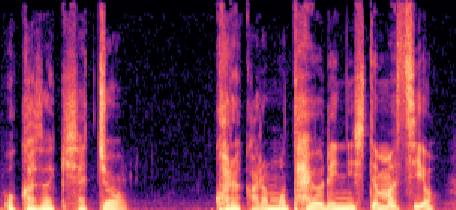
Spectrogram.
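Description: An actress playing a blunt, teasing young company employee in a radio drama, with a deadpan, brisk delivery. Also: female voice, a little high, dry recording, natural voice. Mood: earnest.

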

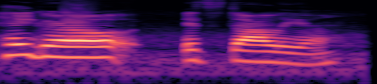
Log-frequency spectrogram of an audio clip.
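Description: An actress playing a reserved, secretive young exchange student from Cuba, speaking hesitantly in a naturalistic web drama. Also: female voice, mid-range voice, expressive, slow, phone-quality sound. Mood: casual. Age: young adult. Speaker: actor in a web series. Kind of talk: naturalistic short-film acting. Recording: location sound with clear ambient noise.

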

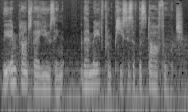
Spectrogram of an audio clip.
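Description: An actress playing a composed, calculating intelligence agent in a video game, formal and precise. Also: female voice, low-pitched, steady tone, unhurried, music in the background. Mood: grave. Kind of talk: video game character acting.

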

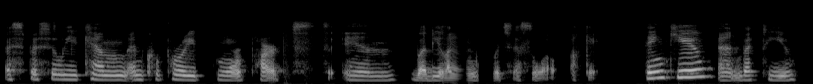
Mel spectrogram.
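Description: A young woman with an Indonesian accent giving halting, simply phrased speech feedback as an evaluator on a video call. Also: mid-range voice, creaky, a little mellow, highs cut off. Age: young adult. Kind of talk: spoken speech feedback at a club meeting.

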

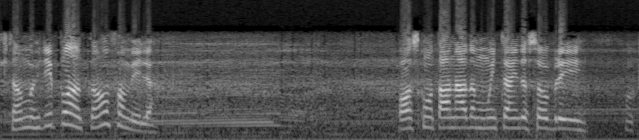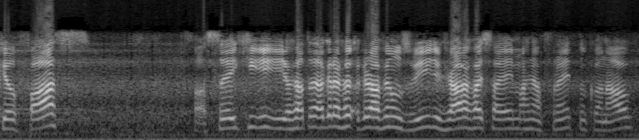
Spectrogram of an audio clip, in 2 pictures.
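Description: Chatty motovlogger man, high voice. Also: unhurried, pauses often. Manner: chatty, addresses viewers as family. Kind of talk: casual chat while riding. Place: on a motorcycle in city traffic, outdoors. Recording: dull lo-fi helmet mic with road noise.

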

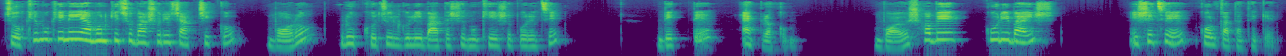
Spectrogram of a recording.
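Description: A woman reading literary fiction aloud as an audiobook, in expressive scripted narration. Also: mid-range voice, a little slow, long pauses. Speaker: audiobook reader.

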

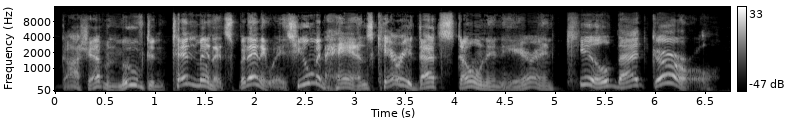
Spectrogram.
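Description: An actor playing a crotchety, rattled small-town doctor in an old-time radio drama, blustery and folksy. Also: male voice, sits high, wildly swooping pitch, measured pace, fairly bright tone, husky, no room sound, studio quality, heavily acted. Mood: testy, rattled. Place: home recording, live remote video call.

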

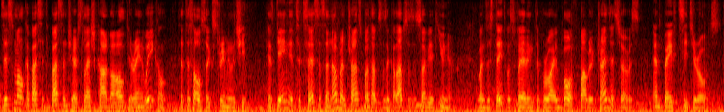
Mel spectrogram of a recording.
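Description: A man from Russia, narrating a travel film in an earnest, measured voice-over. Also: medium pitch, background noise. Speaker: travel vlogger.

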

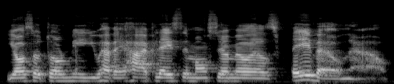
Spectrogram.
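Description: A woman's voice: deep voice, fairly even intonation, moderate pace, a bit bright. A woman voicing a smug, grinning young male tailor in an audiobook, breezy and self-satisfied. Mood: familiar, sly. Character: smug grinning tailor neighbour, man of twenty-five. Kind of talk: audiobook character dialogue.

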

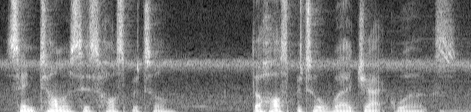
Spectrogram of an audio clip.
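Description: A man's voice: low-pitched, little pitch movement, moderate pace, a little hiss or hum. A man reading scripted narration for an audio drama.

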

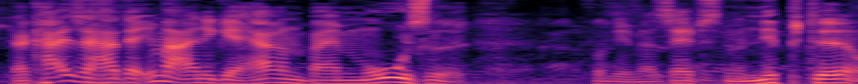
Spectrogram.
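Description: An actor playing a wry member of an imperial travelling party, narrating memoirs in a radio drama. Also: male voice, mid-range voice, a bit bright.

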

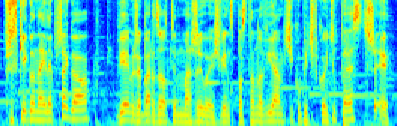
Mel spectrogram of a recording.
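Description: A man voicing an overjoyed, doting mother who shouts her birthday wishes. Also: mid-range voice, brisk, faint music behind, voice pushed up, close to an everyday voice. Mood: excited. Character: overjoyed middle-aged mother, loud and doting.

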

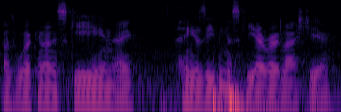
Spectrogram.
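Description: A man with a gravelly, fairly low voice talks in a flat, level way, circling back and restarting his sentences as he thinks aloud. He is a guest in a casual interview, and a faint hiss of noise sits under the call recording. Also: fast talker. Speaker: guest, champion water skier.

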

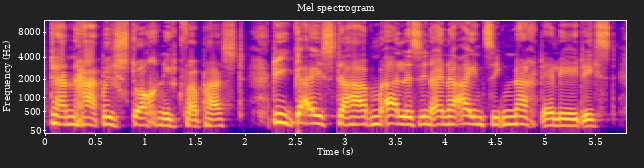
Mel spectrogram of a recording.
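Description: A man voicing a giddy, overjoyed old miser who talks high and excitedly in a storybook reading. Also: normal speed.

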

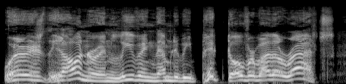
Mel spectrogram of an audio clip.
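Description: A man's voice: mid-range voice, animated, unhurried, vocal fry, husky, dry recording, clean studio sound, voice pushed up, heavily acted. A man voicing a frail, grieving old male cat elder in a storybook reading, speaking in a shaky, protesting way.

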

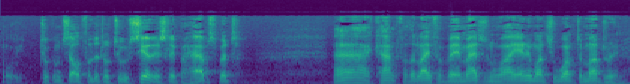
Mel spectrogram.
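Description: An actor playing a polite, earnest gentleman who speaks hesitantly and apologetically in a radio drama. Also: on the low side, quick pace, close to an everyday voice. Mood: earnest, explaining. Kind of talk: British radio drama acting.

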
